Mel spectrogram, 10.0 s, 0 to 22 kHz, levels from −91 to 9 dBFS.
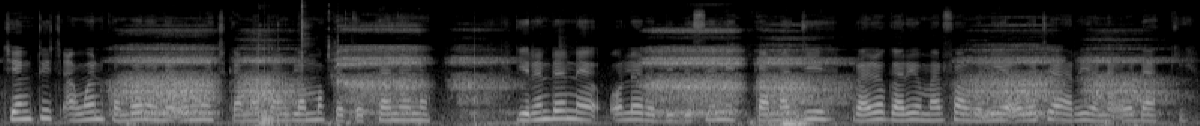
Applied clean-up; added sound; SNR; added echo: none; Breathing; 2 dB; none.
